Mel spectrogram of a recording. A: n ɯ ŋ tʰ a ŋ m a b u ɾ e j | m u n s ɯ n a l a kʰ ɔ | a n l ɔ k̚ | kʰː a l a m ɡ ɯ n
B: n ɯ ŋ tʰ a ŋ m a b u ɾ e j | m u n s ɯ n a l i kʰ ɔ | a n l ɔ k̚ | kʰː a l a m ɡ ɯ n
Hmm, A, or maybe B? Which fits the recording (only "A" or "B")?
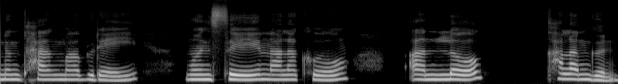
A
